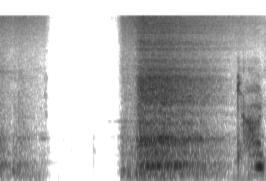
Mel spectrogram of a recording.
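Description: A man taking a long, deep sniff through his nose with a shoe pressed to his face, starting about a second in after a brief silence. An earlier breath trails off at the very start.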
